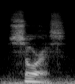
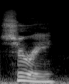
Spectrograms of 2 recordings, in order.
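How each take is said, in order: First: The name ends in an 'ees' sound. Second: The name ends in a plain 'ee' sound. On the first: The speaker calls it wrong. "I was saying it wrong before" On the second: The speaker calls it right. "not Souris"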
